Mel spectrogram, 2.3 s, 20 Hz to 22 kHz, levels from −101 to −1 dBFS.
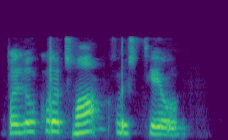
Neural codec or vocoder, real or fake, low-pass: codec, 16 kHz, 1 kbps, FreqCodec, larger model; fake; 7.2 kHz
